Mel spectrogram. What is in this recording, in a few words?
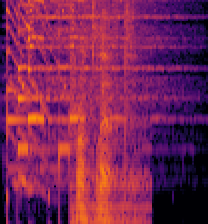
audio channel front left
